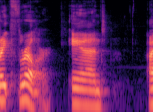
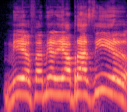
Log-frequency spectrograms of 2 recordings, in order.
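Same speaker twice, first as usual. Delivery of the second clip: loud, raised-pitch movie-star impression; Vin Diesel; 7 semitones higher, 6 dB louder than usual. Host hamming up the game in Brazil, playful movie-star impression. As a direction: belt it out as a hammed-up action-star impression. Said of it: "trying to do my Vin Diesel impression".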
